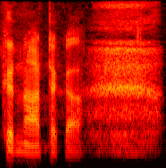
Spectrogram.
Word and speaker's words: Karnataka: and also psh Esports kataka how do you pronounce that that's so long it's psh Karnataka a state you get amazing food out there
